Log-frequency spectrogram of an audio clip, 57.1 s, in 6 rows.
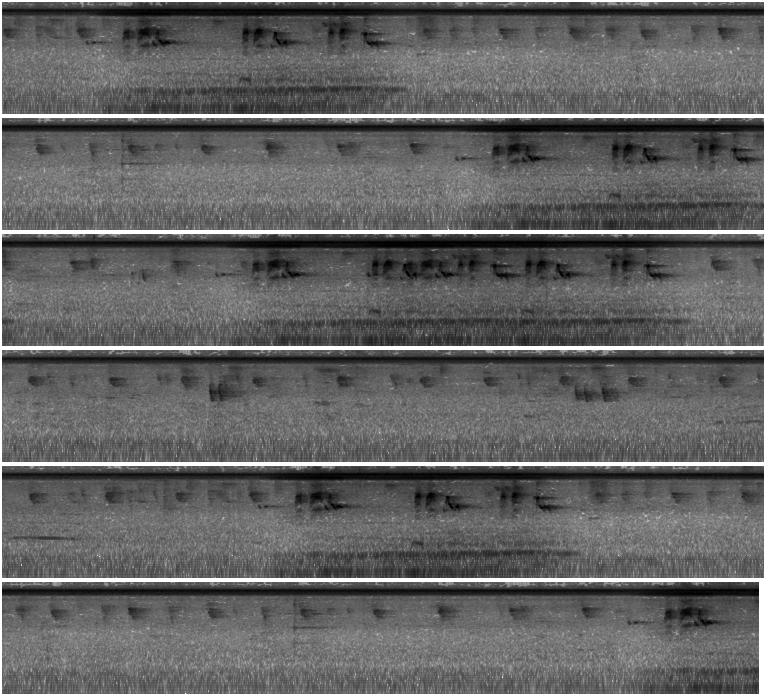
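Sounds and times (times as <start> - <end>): low rumble: 0.0 - 6.2, 15.1 - 32.4, 38.9 - 46.8, 55.3 - 57.0
birds chirping: 0.0 - 6.5, 14.6 - 37.8, 38.4 - 46.8, 54.9 - 57.0
steady high hiss: 0.0 - 7.6, 14.4 - 37.4, 39.2 - 50.8, 51.9 - 57.0.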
